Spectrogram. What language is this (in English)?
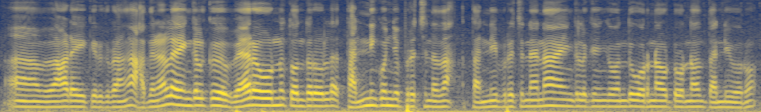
Tamil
